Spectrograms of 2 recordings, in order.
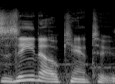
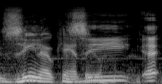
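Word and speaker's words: xeno-canto: It's ZenoCanto. – ZenoCanto.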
